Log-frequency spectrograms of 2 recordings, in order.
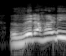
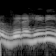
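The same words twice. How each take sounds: First: विरहिणी as "virahani"; wrong middle vowel. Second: विरहिणी as "virahini"; correct middle vowel. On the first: Teacher showing students the error, विरहिणी as "virahani". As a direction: say विरहिणी with a after h. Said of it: "जैसा कोई शब्द नहीं होता". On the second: Teacher correcting students, विरहिणी as "virahini". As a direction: put i after h in विरहिणी. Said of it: "होता है". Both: Shown as a demonstration.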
